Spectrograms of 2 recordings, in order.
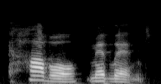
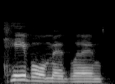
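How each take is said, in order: First: The first word sounds like 'cobble'. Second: The first word sounds like 'cable'. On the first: The speaker calls it right. "It's Cobble Midland" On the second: The speaker calls it wrong. "It's not Cable Midland"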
